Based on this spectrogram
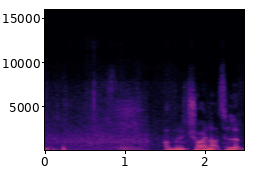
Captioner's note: sniffs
